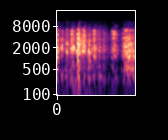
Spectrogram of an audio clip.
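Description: Fire breath, a rapid breathing exercise done in a wellness session: quick, rhythmic, forceful breaths through the nose, close and steady, no talking.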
